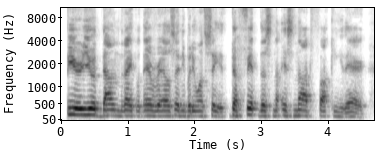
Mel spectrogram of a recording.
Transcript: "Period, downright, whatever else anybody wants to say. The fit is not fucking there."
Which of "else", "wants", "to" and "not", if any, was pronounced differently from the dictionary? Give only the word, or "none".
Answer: to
